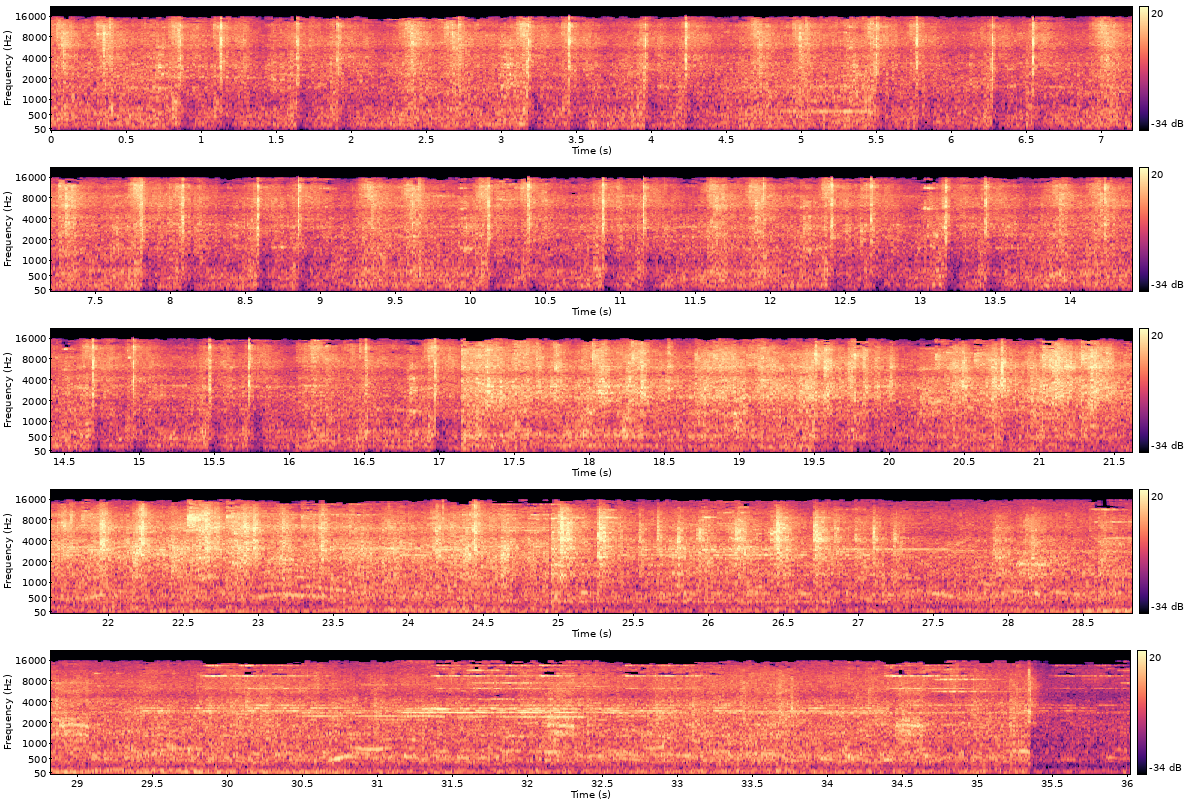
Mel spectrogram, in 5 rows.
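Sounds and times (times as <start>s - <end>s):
wheels clicking over rail joints: 0.0s - 28.4s
train rumble: 0.0s - 36.0s.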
